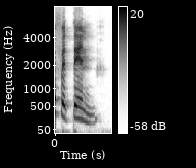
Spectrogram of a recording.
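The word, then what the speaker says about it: fetén: No dijiste FETEM. – FETEN. – Esto está grabado. Sabes que lo puedo echar para atrás y lo puedo comprobar. – Maldita sea, FETEN. FETEN con acento en la segunda E.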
